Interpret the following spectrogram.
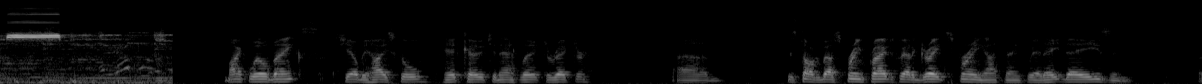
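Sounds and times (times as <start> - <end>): whistle blast: 0.0 - 1.2.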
